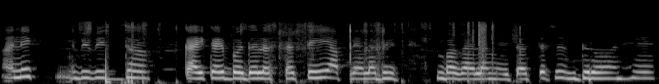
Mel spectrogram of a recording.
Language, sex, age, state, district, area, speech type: Marathi, female, 18-30, Maharashtra, Thane, urban, spontaneous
